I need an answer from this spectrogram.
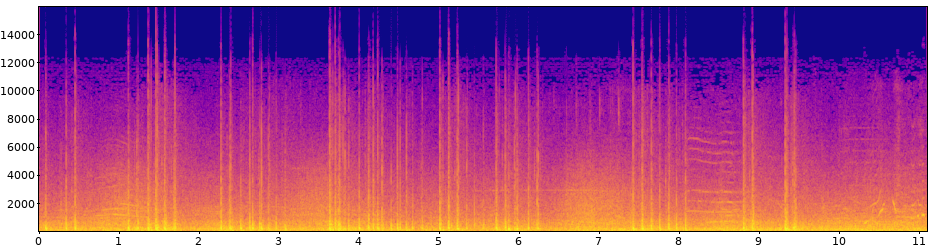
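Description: A fireworks display: a dense, continuous barrage of aerial shells bursting, many sharp bangs and crackles overlapping with no pause.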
